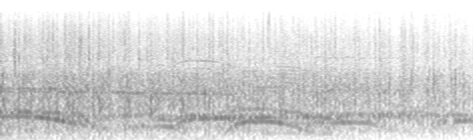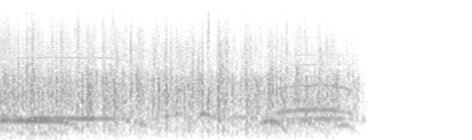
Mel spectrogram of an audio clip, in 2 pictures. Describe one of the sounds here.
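A large audience claps loudly.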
